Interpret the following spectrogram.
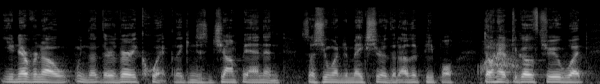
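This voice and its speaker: A man in his fifties, a local news reporter, narrating a story and then chatting in the studio in a measured, clear way. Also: on the low side, steady tone, a little mellow, slight background noise.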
